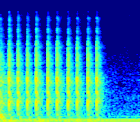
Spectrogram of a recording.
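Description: Heavy, fast knocking on a door: a rapid run of hard knocks that stops about one and a half seconds in.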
